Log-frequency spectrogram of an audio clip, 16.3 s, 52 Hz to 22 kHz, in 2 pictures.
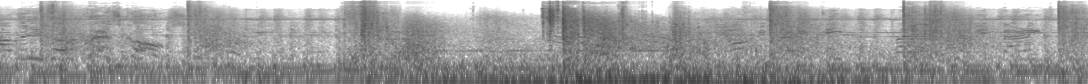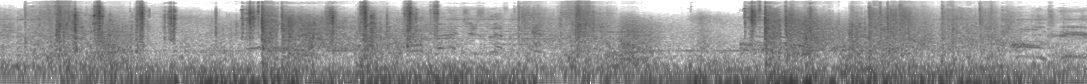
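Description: A gunfight in Red Dead Redemption 2 against O'Driscolls, with rapid bursts of gunfire and sharp shots cracking repeatedly throughout, mixed with shouted voices.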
